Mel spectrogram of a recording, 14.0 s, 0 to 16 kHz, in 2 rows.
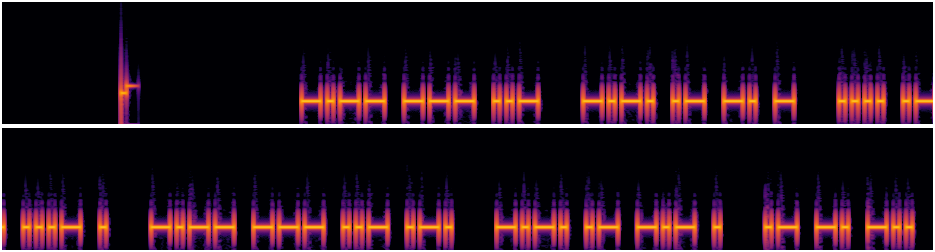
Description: Morse code, heard as a keyed tone, about 25 wpm, 700 Hz. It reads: YOU CANT HAVE YOUR CAKE AND
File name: Sets of 9 Words - 25wpm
